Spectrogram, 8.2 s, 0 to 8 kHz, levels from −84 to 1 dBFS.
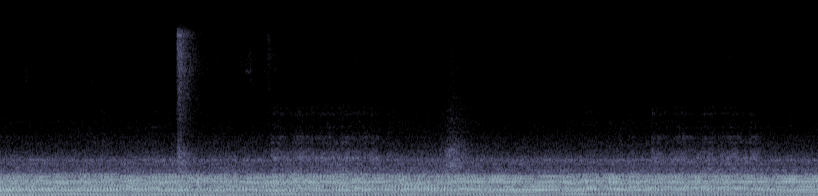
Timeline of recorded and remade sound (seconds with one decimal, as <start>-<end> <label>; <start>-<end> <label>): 0.0-8.2 recorded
